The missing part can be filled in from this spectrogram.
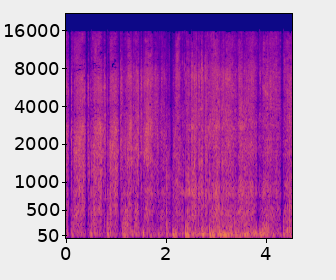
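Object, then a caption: Sandpaper sheet. Long red nails scratch across a flat-held sheet of 240 grit sandpaper, making a continuous run of bright, gritty rasping strokes with short dips between them. A low rumble sits under the dry, crackling scrape.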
